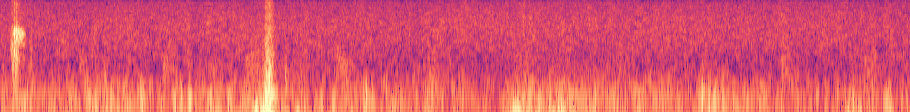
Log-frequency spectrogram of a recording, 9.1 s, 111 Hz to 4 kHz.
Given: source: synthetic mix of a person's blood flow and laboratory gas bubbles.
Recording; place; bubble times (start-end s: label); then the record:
Doppler ultrasound of blood flow; subclavian vein
0.10-0.24 s: bubbles
From the record:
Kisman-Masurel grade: 111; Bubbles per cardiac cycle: 1 to 2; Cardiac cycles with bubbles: 1 to 10%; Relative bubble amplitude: barely perceptible (0.100 to 0.250); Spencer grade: 1 (occasional bubble signal discernible with the cardiac motion signal, with majority of cardiac periods free of bubbles); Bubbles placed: anywhere in the cardiac cycle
